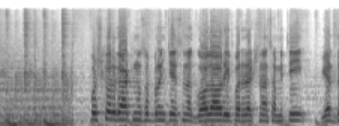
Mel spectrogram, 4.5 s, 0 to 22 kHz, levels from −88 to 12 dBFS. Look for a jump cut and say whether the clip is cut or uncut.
cut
